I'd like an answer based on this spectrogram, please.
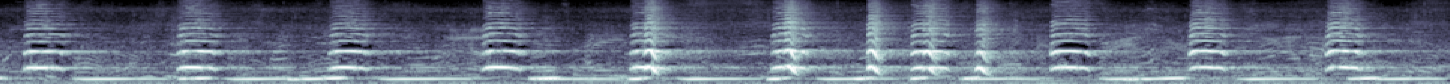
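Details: Siamang apes' mating calls: loud, honking, harmonic notes with sharp ringing bursts on top, repeated about once a second in an uneven, insistent rhythm over a sustained low tone.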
